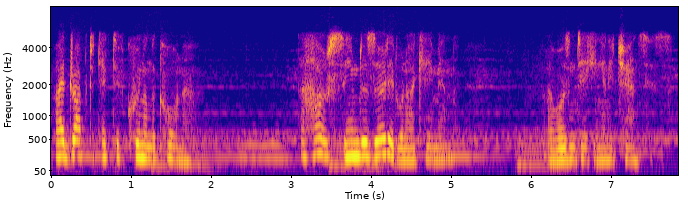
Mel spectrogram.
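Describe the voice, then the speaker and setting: A woman's voice: medium pitch, steady tone, normal speed, long pauses, lightly acted. An actress playing an anxious but determined wife who suspects her husband, earnest and dramatic in a 1940s radio mystery. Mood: fearful, suspenseful. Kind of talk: 1940s radio mystery acting, first-person dramatic narration. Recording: muffled old radio recording with music.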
